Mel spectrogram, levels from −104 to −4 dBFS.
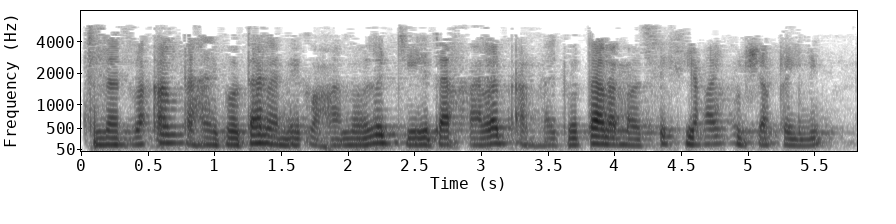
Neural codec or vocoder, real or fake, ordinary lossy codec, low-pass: codec, 16 kHz in and 24 kHz out, 0.6 kbps, FireRedTTS-2 codec; fake; MP3, 24 kbps; 7.2 kHz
